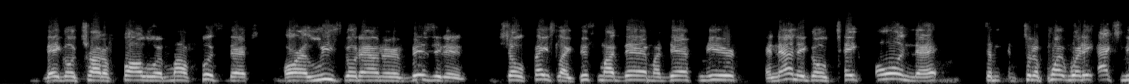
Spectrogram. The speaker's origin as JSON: {"language": "English", "town": "Cincinnati", "region": "Ohio", "country": "United States", "tie": "born or raised there", "said": "I'm from downtown Cincinnati, born and raised, right?"}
